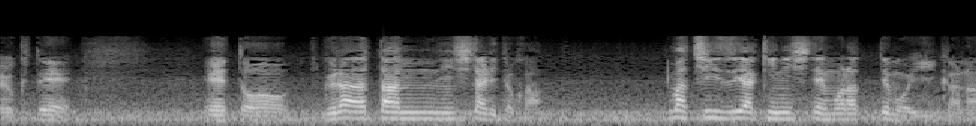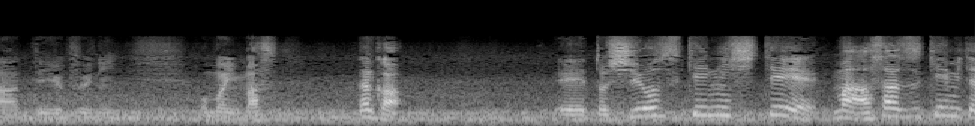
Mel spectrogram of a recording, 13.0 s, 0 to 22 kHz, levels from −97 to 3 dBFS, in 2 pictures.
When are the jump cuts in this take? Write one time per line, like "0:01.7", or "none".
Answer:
none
